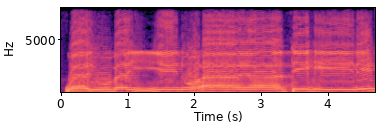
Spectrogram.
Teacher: dengungkan di situ wajibul gunnah 2 harakat.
